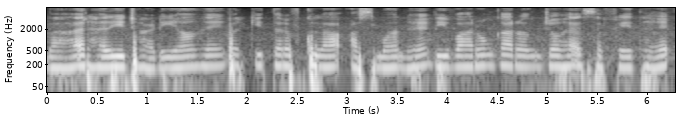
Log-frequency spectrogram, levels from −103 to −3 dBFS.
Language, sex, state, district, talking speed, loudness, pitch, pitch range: Hindi, female, Chhattisgarh, Kabirdham, 160 wpm, -19 LUFS, 175 Hz, 170-185 Hz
